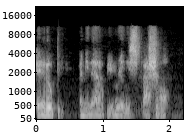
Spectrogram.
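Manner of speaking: soft, hushed, reverent whisper.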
